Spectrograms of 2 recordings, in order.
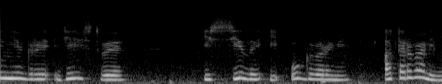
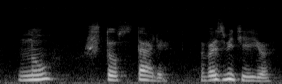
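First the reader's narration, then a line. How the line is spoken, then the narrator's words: Dry. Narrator (Russian): сухо сказал Гейли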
